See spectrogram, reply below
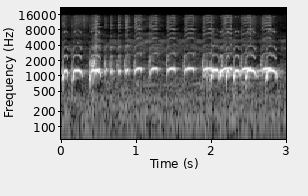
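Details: Zebra dove, local perkutut, calling a rival to rouse it into song: a dense, continuous run of loud, hooked cooing notes at a steady mid pitch, repeated about four times per second throughout.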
